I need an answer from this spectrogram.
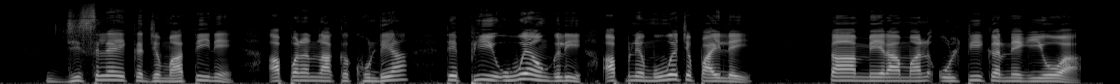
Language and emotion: Dogri, disgusted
